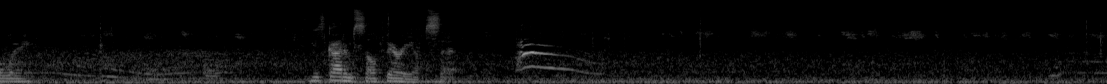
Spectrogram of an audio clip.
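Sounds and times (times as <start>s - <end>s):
small bird chirping: 4.4s - 11.0s.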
